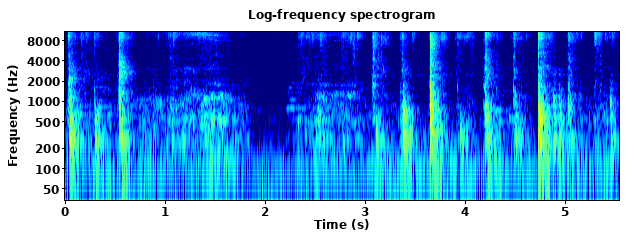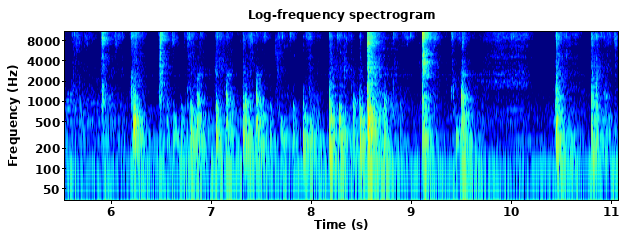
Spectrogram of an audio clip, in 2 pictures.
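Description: A wooden spoon mashing potatoes and green peas in a stainless steel pot, knocking irregularly against the pot about one or two times a second.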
